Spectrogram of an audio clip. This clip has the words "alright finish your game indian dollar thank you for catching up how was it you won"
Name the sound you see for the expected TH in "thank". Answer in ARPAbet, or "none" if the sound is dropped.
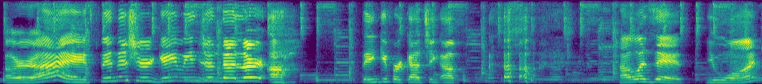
T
